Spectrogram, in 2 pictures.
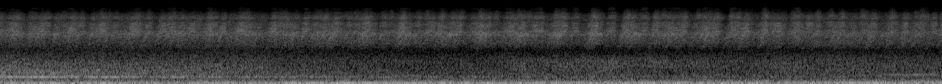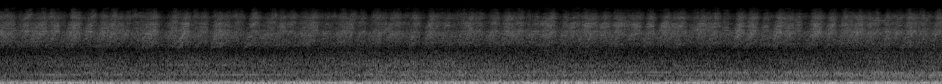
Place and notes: next to the highway, Traffic sound, In the park, Cicadas
Taoyuan City, Taiwan, July 2017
